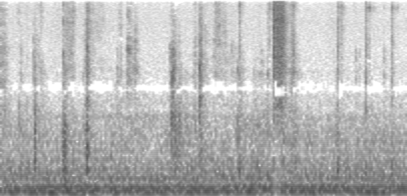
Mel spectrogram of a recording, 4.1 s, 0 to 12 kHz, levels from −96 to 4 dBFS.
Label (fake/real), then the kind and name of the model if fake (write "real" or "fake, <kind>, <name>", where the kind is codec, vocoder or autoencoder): real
